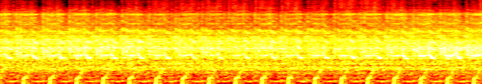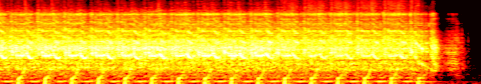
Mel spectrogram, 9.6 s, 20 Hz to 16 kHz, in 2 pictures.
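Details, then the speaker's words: Rebuilt kids' 110cc quad on electric start: steady cranking about four compressions a second for nine seconds without firing. "I'm going to pull the spark plug again and we'll see if fuel is getting down the spark plug because if it's not getting down there then obviously that's the next problem."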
